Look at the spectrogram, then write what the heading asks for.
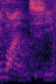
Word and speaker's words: Wan-Chi: Hold on Why don't you just say it My name is Wan-Chi, simple And Wan... pronounced the third tone Wan-Chi -Wan-Chi Her parents picked some name for her And which Chi?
